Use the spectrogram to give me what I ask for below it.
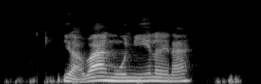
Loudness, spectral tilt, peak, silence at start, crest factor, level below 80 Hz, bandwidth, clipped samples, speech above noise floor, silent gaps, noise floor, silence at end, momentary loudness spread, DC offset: -19 LUFS; -8 dB/octave; -2 dBFS; 0.3 s; 18 dB; -54 dBFS; 7.2 kHz; under 0.1%; 26 dB; none; -44 dBFS; 0.2 s; 24 LU; under 0.1%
